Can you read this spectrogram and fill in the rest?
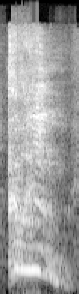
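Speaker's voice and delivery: loud, high booming noise; imitated explosion boom. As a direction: boom like speakers blowing through the hall. Mimics speakers blasting the hall.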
